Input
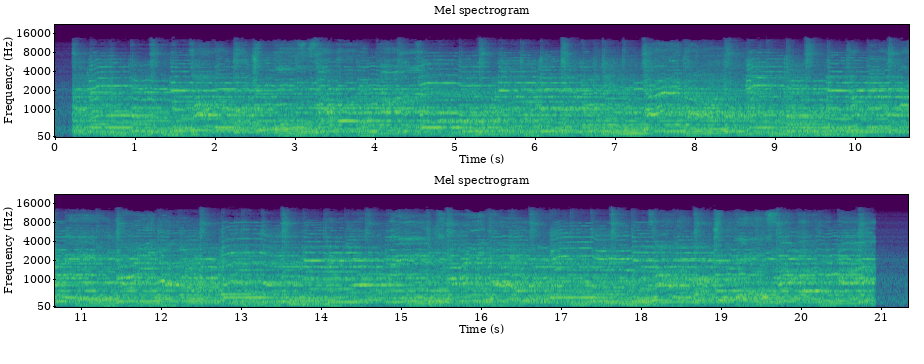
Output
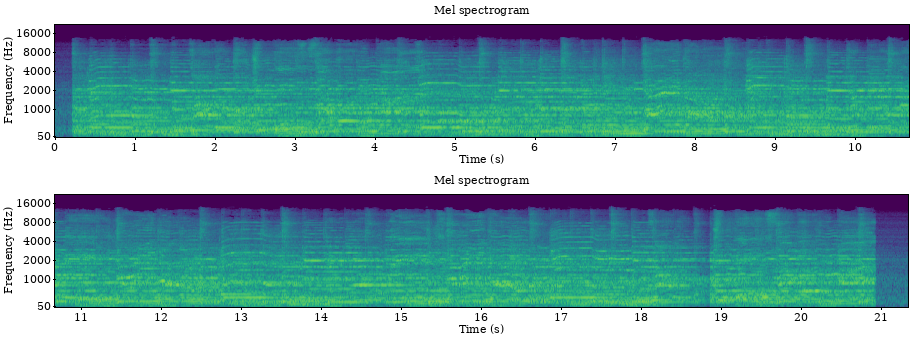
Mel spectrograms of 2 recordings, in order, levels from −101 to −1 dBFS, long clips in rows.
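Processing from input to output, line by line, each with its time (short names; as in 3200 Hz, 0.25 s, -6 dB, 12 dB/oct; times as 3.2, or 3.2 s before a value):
18.24–18.86 fade out, to -15 dB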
